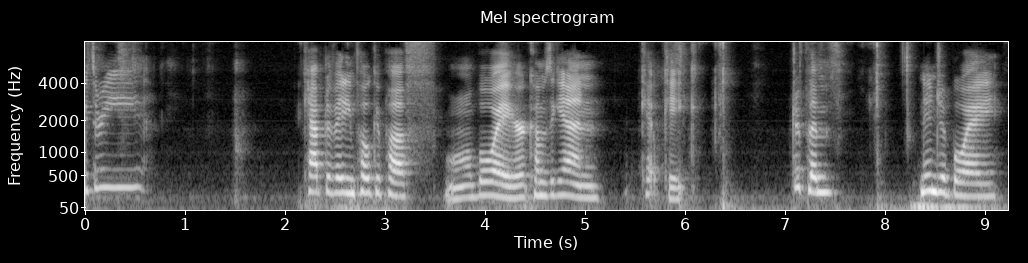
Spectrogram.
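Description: Slow-talking woman opening card packs. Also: mid-range voice, a little hiss or hum. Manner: chatty, names each card aloud, laughs easily. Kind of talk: casual unboxing chat.

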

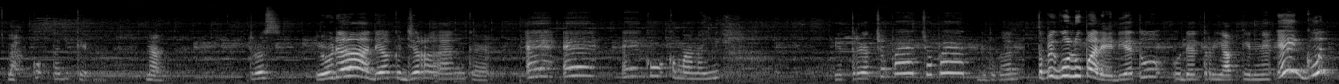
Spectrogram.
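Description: A young woman from the Jakarta area telling a rambling story while playing a game, often breaking off to react loudly to what happens on screen. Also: high-pitched. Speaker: gameplay commentator. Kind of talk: casual gameplay commentary and storytelling.

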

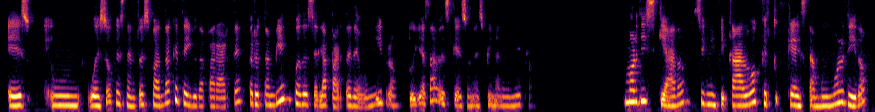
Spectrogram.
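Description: A woman reading a children's book aloud like a teacher. She explains words gently and speaks directly to the young listeners. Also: medium pitch, gravelly, breathy edge.

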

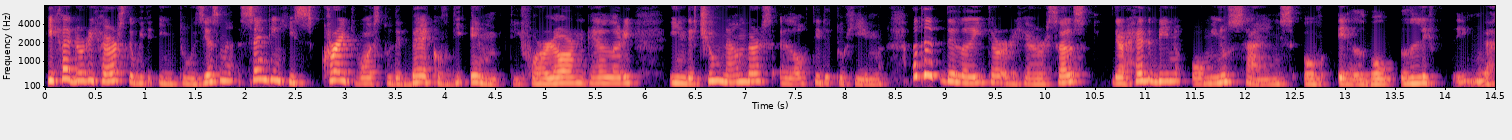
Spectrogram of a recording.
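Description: A woman's voice: medium pitch, expressive, measured pace, a little mellow. A woman reading a ghost story aloud on a live stream, with small slips and casual asides to her viewers. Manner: reads aloud with occasional slips, laughs and comments. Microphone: phone.

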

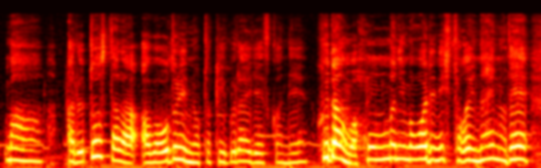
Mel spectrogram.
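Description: A stationery vlogger from Tokushima, Japan, a woman in her late thirties with an Awa-dialect accent, chats cheerfully and casually to the camera, laughing often. Her voice sits high, a little fast, with a warm tone.

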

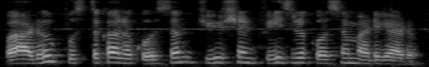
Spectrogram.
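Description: A woman's voice: medium pitch, normal speed, dark tone, lightly acted. Woman doing a stern, weary elder sister. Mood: stern exasperated. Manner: firm, exasperated. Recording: dull lo-fi recording.

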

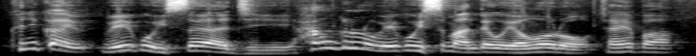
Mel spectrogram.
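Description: A woman lecturer teaching an online exam-prep class in a brisk, drilling manner, asking quick check-questions and dropping chatty asides. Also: fairly low pitch, very animated, darkish tone. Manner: casual, chatty asides with laughs.

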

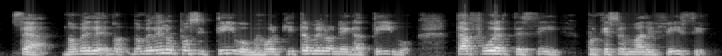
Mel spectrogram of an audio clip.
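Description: A woman's voice: on the low side, normal speed, darkish tone. Bilingual woman reacting to rap. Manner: switches between Spanish and English, explaining lyrics; thinks aloud, restarts and self-corrects. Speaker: reaction video host. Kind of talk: casual reaction commentary.

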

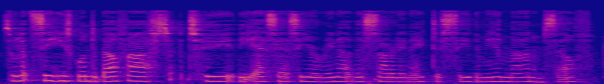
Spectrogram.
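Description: Husky woman calling numbers like a bingo caller. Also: medium pitch, monotone, a little mellow. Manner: chatty, calls out numbers slowly with repetition. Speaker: prize draw host. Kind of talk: bingo-caller style live prize draw commentary.

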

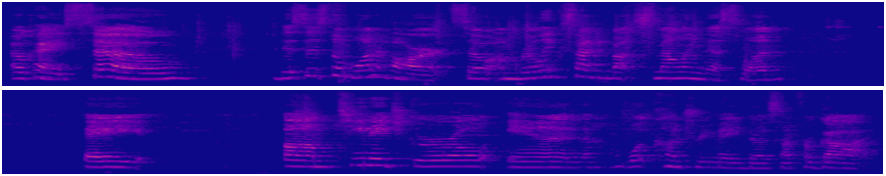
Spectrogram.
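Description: A woman chatting excitedly as she unboxes products on a livestream, recorded on a phone from across a home kitchen. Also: a little high, slow, a little hiss or hum. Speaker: host of an essential oils unboxing. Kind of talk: casual unboxing chat on a livestream. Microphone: phone camera across the counter. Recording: echoey kitchen, heard from a distance.

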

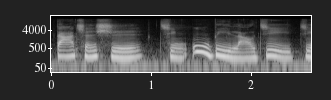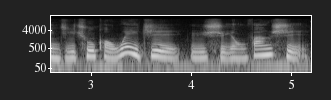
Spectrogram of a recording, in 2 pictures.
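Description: A woman with a Taiwanese Mandarin accent narrating in the scripted style of a flight safety demo, measured and instructional. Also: lowish voice. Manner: clear, measured instructional delivery.

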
